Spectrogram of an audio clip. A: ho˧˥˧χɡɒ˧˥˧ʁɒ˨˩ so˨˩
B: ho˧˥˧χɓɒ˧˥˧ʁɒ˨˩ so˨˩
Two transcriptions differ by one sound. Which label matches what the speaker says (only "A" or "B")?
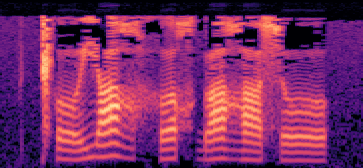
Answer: A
